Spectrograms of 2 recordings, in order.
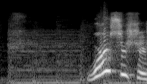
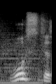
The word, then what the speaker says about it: Worcestershire: I hope I pronounced this word right. Worcestershire sauce was invented here.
